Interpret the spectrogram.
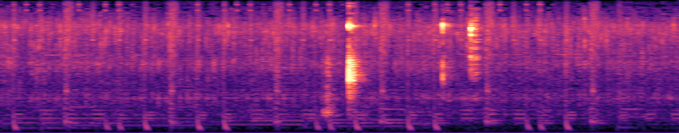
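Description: Crabs frying in thick masala in a steel pan: a steady sizzle with scattered pops and clicks, one louder click about halfway through.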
